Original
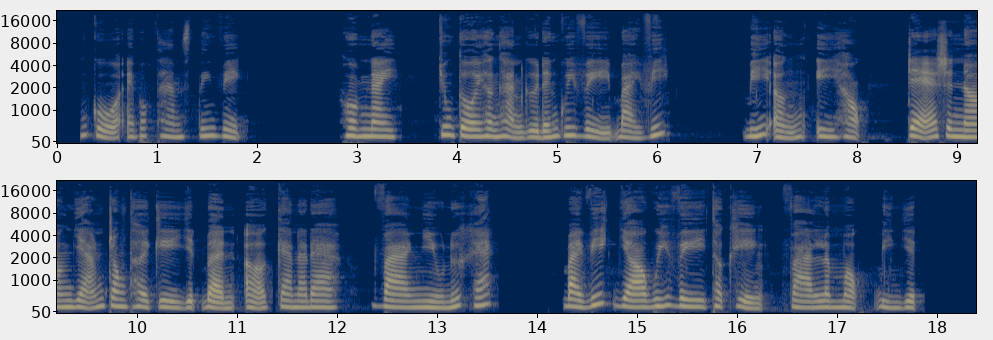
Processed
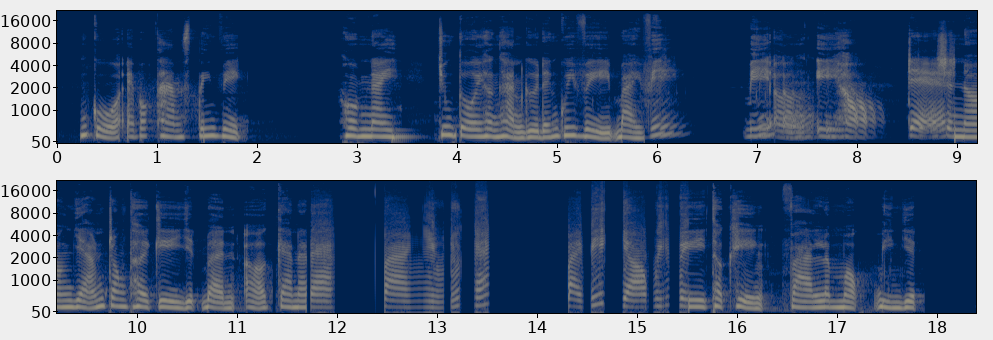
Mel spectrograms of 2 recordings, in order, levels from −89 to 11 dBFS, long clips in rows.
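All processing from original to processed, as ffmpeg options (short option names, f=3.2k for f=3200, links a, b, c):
-filter_complex "[0:a]asettb=1/sr,asplit=3[a][b][c];[a]atrim=end=0.714[d];[b]atrim=start=0.71:end=1.47,asetpts=PTS-STARTPTS,afade=t=in:d=0.004:c=qsin,afade=t=out:st=0.756:d=0.004:c=qsin,highpass=190,equalizer=f=1.5k:t=o:w=1.9:g=14[e];[c]atrim=start=1.466[f];[d][e]acrossfade=d=0.004:c1=hsin:c2=qsin[g];[g][f]acrossfade=d=0.004:c1=qsin:c2=hsin,asettb=1/sr,asplit=3[h][i][j];[h]atrim=end=3.354[k];[i]atrim=start=3.35:end=3.99,asetpts=PTS-STARTPTS,afade=t=in:d=0.004:c=qsin,afade=t=out:st=0.636:d=0.004:c=qsin,lowpass=9.2k,bass=f=250:g=13,treble=f=4k:g=11,bandreject=f=50:t=h:w=6,bandreject=f=100:t=h:w=6,bandreject=f=150:t=h:w=6,bandreject=f=200:t=h:w=6,bandreject=f=250:t=h:w=6,bandreject=f=300:t=h:w=6,bandreject=f=350:t=h:w=6,bandreject=f=400:t=h:w=6[l];[j]atrim=start=3.986[m];[k][l]acrossfade=d=0.004:c1=hsin:c2=qsin[n];[n][m]acrossfade=d=0.004:c1=qsin:c2=hsin,asettb=1/sr,asplit=3[o][p][q];[o]atrim=end=5.874[r];[p]atrim=start=5.87:end=8.98,asetpts=PTS-STARTPTS,afade=t=in:d=0.004:c=qsin,afade=t=out:st=3.106:d=0.004:c=qsin,highpass=690,highshelf=f=11k:g=-4.5,asplit=2[s][t];[t]adelay=89,lowpass=f=1.8k:p=1,volume=-4dB,asplit=2[u][v];[v]adelay=89,lowpass=f=1.8k:p=1,volume=0.23,asplit=2[w][x];[x]adelay=89,lowpass=f=1.8k:p=1,volume=0.23[y];[s][u][w][y]amix=inputs=4:normalize=0,atrim=end_sample=137151[z];[q]atrim=start=8.976[aa];[r][z]acrossfade=d=0.004:c1=hsin:c2=qsin[ab];[ab][aa]acrossfade=d=0.004:c1=qsin:c2=hsin,asettb=1/sr,asplit=3[ac][ad][ae];[ac]atrim=end=11.694[af];[ad]atrim=start=11.69:end=15.52,asetpts=PTS-STARTPTS,afade=t=in:d=0.004:c=qsin,afade=t=out:st=3.826:d=0.004:c=qsin,highpass=620,aeval=exprs='sgn(val(0))*max(abs(val(0))-0.0158,0)':c=same[ag];[ae]atrim=start=15.516[ah];[af][ag]acrossfade=d=0.004:c1=hsin:c2=qsin[ai];[ai][ah]acrossfade=d=0.004:c1=qsin:c2=hsin,acompressor=threshold=-27dB:ratio=6,alimiter=level_in=1.5dB:limit=-24dB:level=0:latency=1:release=320,volume=-1.5dB,volume=2.5dB"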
